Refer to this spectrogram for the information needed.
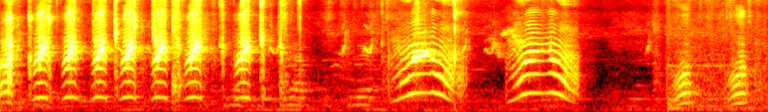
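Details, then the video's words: Javan myna known for talking gives a rhythmic row of nasal, harmonic, speech-like syllables, then two long arched wailing calls and a final softer one, with quiet pauses between. "BURUNG JALAK KEBO BISA BICARA SANGAT BAGUS DAN PINTAR"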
